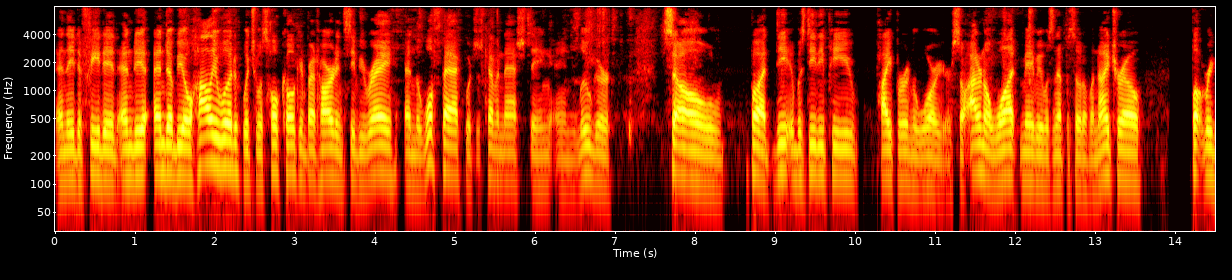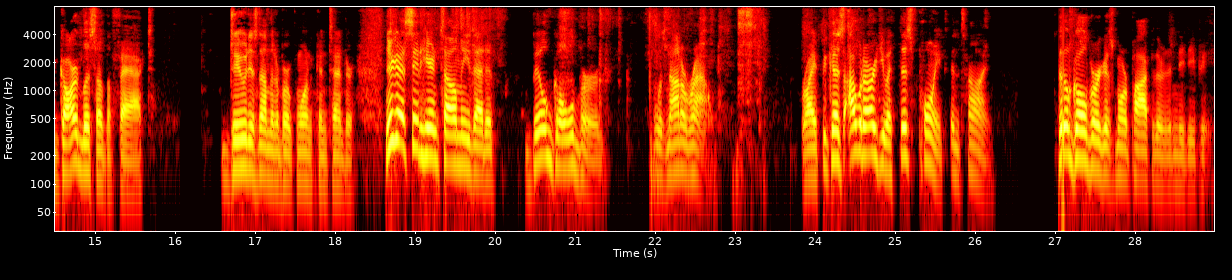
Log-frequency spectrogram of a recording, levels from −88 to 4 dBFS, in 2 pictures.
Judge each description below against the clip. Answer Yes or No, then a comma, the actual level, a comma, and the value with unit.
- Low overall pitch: Yes, low, 120 Hz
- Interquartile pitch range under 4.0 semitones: No, average, 4.3 semitones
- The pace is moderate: Yes, average, 190 wpm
